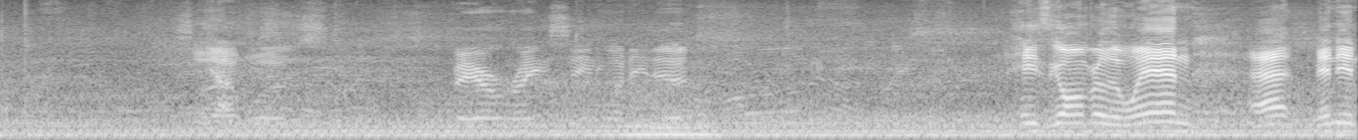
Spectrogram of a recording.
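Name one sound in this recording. A man speaks calmly, close to several microphones.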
